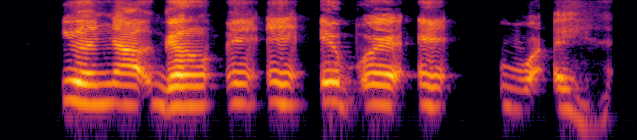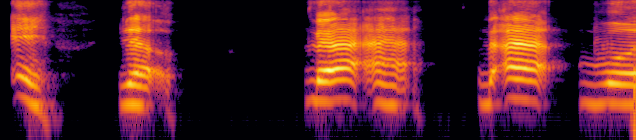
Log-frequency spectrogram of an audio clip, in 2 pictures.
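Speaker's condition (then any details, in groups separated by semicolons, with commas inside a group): Cerebral palsy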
